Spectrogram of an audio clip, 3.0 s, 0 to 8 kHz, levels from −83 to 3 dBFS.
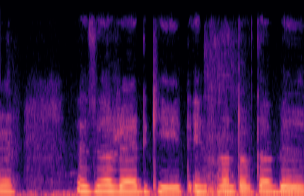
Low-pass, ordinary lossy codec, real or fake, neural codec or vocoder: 7.2 kHz; none; fake; vocoder, 44.1 kHz, 128 mel bands, Pupu-Vocoder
